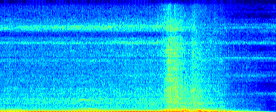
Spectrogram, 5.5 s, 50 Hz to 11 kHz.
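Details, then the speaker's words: 1996 Honda Civic EK hatchback with B16 swap, first start with open exhaust: loud raw drone held up on throttle, sags and dies when revs drop; won't idle without throttle, owner suspects idle air control valve. "it did not seem to want to idle but I probably have some sort of weirdness going on with my idle air control valve so that's okay too"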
